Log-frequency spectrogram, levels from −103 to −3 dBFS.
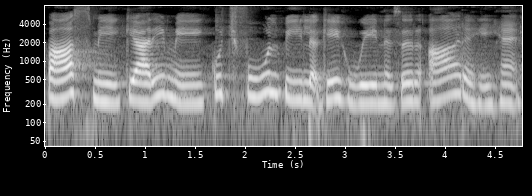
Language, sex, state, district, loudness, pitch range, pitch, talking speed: Hindi, female, Punjab, Fazilka, -18 LUFS, 210-265 Hz, 230 Hz, 165 wpm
